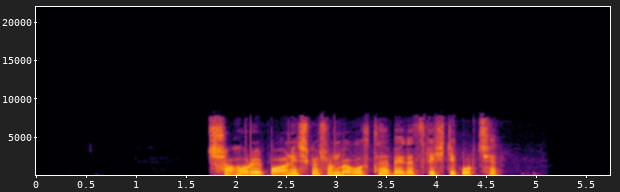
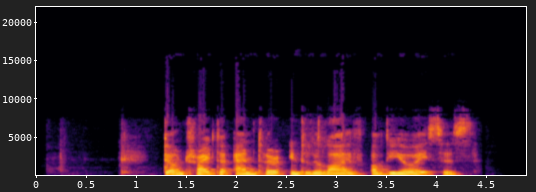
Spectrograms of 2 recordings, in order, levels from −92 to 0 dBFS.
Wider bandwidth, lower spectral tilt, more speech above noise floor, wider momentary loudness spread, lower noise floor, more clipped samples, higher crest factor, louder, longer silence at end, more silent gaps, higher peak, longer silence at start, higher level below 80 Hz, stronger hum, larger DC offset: about the same, 8.2 kHz vs 8 kHz; about the same, -5 dB/octave vs -6 dB/octave; first, over 75 dB vs 54 dB; second, 6 LU vs 20 LU; first, under -90 dBFS vs -67 dBFS; neither; about the same, 18 dB vs 14 dB; about the same, -16 LUFS vs -14 LUFS; first, 1.1 s vs 0.55 s; neither; about the same, -2 dBFS vs 0 dBFS; first, 1.75 s vs 0.85 s; about the same, -54 dBFS vs -56 dBFS; neither; neither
